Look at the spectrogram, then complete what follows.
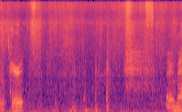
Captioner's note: Anderson chuckling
